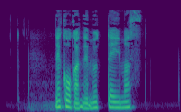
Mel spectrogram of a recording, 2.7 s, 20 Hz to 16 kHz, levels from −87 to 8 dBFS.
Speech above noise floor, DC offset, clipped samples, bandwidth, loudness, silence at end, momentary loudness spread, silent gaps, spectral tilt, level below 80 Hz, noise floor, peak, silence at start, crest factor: 42 dB; under 0.1%; under 0.1%; 11.5 kHz; -24 LUFS; 0.6 s; 8 LU; none; -5 dB/octave; -68 dBFS; -66 dBFS; -6 dBFS; 0.85 s; 22 dB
